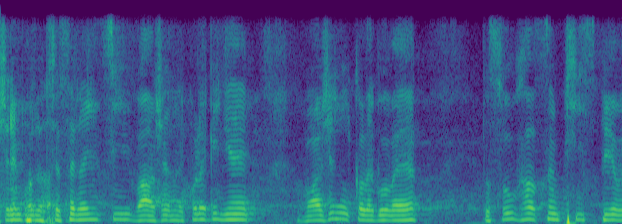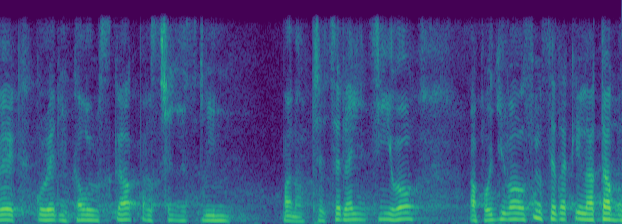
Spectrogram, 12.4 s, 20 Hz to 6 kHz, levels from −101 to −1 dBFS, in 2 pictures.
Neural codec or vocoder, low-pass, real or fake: codec, 24 kHz, 1 kbps, SNAC; 5.4 kHz; fake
